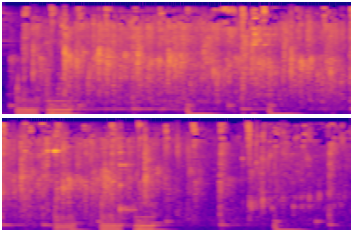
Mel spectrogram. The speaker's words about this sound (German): Und jetzt euer Applaus und eure Bühne.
